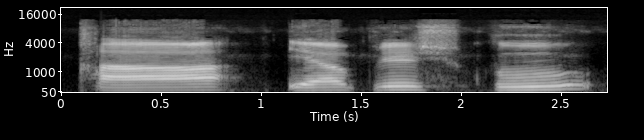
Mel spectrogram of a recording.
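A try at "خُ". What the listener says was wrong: একটু এটা খা পড়বেন না, এটা খ পড়বেন। খ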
